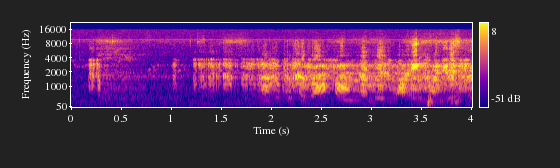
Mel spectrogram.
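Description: A call-centre agent's voice coming through a phone's speaker, thin and narrow-band, starting about a second in after a brief near-silent pause.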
